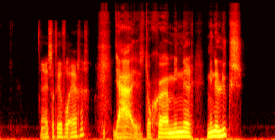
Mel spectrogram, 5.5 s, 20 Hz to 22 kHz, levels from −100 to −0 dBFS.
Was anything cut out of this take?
no; 0 cuts

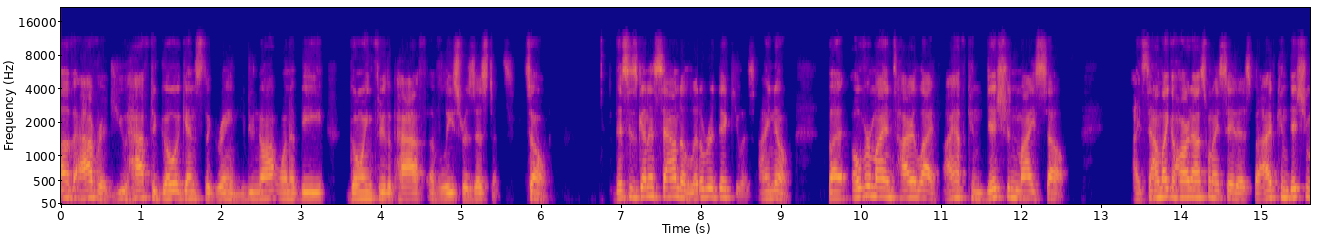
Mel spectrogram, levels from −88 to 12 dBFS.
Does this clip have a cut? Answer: no; 0 cuts

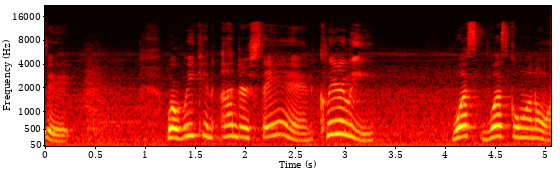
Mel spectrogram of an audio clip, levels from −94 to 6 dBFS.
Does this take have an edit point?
no; 0 cuts

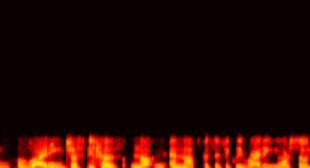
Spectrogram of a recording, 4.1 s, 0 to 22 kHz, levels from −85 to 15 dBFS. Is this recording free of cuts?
no; 1 cut; at 1.7 s

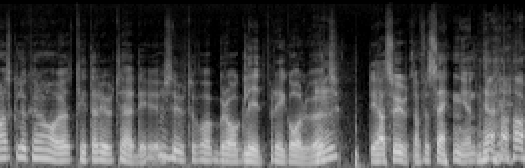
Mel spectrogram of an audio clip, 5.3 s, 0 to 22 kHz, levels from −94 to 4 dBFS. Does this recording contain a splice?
no; 0 cuts

